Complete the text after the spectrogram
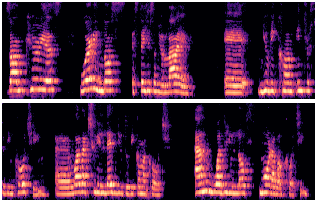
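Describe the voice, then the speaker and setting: A woman's voice: fairly high pitch, measured pace, reverberant, poor audio. A woman hosting an interview, asking her questions politely with many filler sounds. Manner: polite, lots of filler uhs.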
